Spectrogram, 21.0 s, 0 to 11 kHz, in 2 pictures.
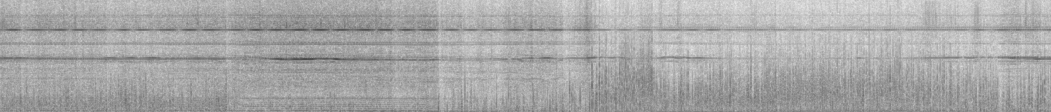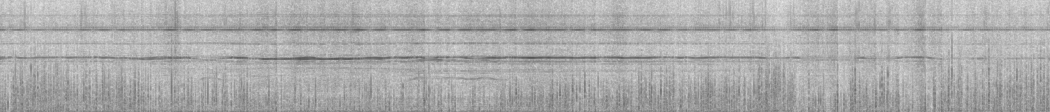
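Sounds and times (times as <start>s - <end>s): drone propellers humming: 0.0s - 21.0s
high motor whine: 0.0s - 21.0s.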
